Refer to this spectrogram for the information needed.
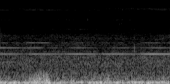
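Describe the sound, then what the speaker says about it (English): A train approaching down a hill toward a railroad crossing with the gates lowered, a steel coil freight train, gives a steady low rumble that holds at moderate level throughout, with no voices over it. "All right, we got a train coming down the hill."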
